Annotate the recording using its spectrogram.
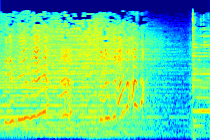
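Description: Wordless cartoon vocal cries that swoop up and down in pitch, over background music. They fade out about a second and a half in, and a short click comes just before the end.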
